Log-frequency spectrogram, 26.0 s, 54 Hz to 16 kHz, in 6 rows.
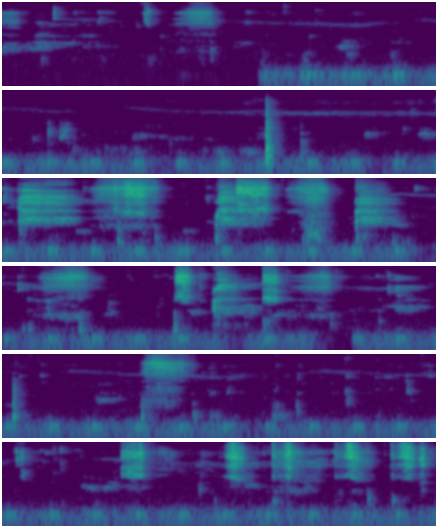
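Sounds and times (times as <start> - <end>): fork on plate: 22.9 - 23.3, 23.9 - 26.0.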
